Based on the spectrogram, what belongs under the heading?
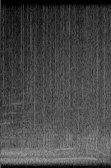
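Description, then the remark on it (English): An audience claps steadily, a dense, even wash of hands that holds for under two seconds with no voices over it, dipping slightly at the very end. “But before you clap too loudly, okay, and you wow too much, do you know her medical bill?”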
